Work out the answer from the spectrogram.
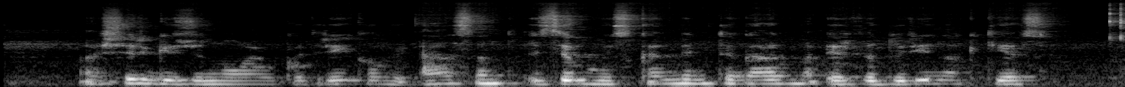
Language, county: Lithuanian, Alytus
